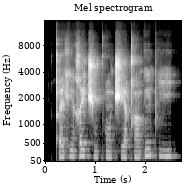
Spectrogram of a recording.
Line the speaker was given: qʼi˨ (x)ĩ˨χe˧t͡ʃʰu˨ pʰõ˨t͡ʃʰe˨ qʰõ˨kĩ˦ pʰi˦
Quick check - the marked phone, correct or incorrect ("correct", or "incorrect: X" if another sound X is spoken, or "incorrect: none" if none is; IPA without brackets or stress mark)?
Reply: correct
